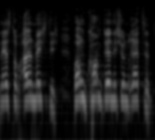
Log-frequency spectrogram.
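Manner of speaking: preaching at full force. Acted. Preacher urging the congregation to find Jesus, fervent preaching. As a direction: proclaim it to the whole congregation.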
